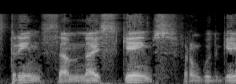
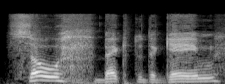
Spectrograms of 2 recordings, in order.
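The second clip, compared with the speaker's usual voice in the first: loud; 6 semitones higher, 8 dB louder, slower than usual. Acted. Snapping back to casting.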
